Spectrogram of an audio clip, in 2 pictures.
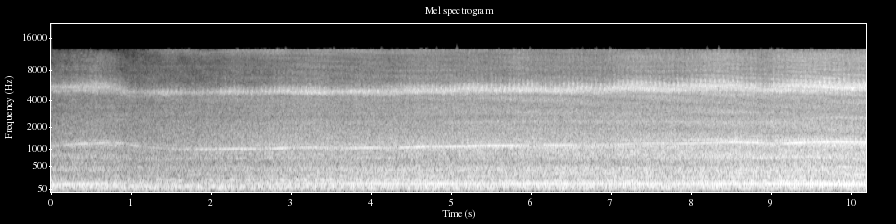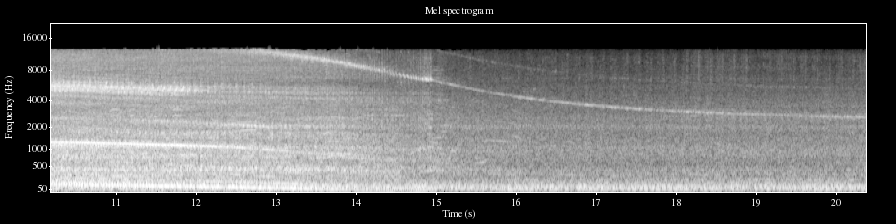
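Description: Turbocharged diesel of a Kirovets K-700/K-701 tractor running at full load while pulling a weight sled, with a loud turbo whistle over the engine note, building to a peak about halfway. Near two-thirds of the way the engine backs off and the turbo whistle winds down in a long falling glide.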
